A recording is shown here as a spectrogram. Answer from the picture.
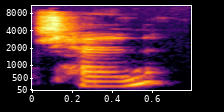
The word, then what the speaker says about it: Chen: Okay, so I am Kayla Chen, C-H-E-N.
